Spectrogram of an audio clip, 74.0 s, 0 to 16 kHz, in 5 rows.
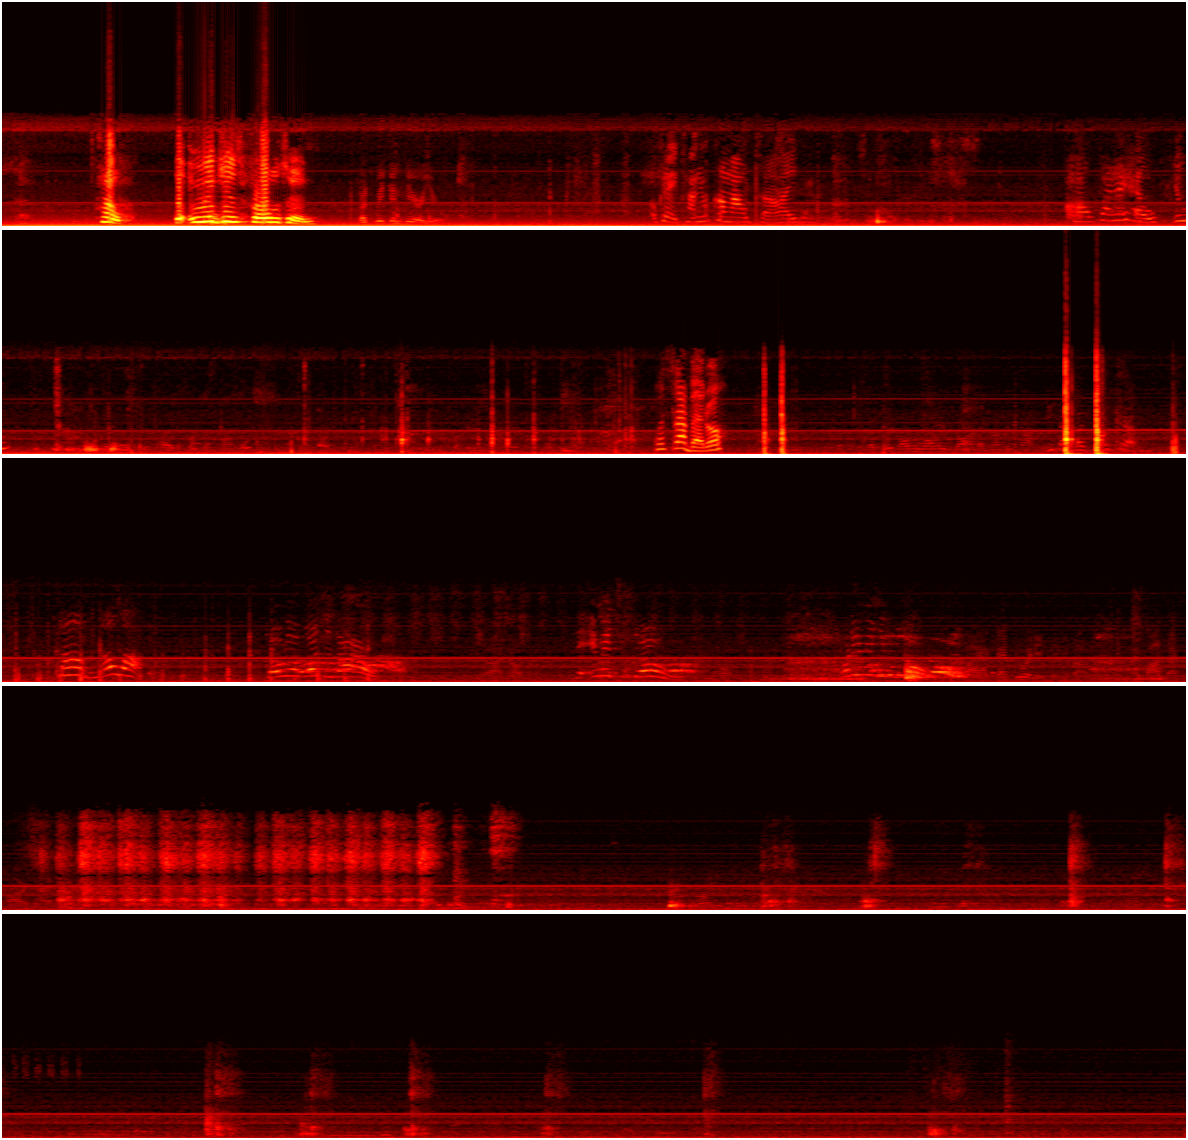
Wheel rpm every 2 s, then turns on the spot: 0, 0, 0, 0, 0, 0, 0, 0, 0, 0, 0, 0, 0, 0, 0, 0, 0, 0, 0, 0, 0, 0, 0, 0, 0, 0, 0, 0, 0, 0, 0, 0, 0, 0, 0, 0, 0.
none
